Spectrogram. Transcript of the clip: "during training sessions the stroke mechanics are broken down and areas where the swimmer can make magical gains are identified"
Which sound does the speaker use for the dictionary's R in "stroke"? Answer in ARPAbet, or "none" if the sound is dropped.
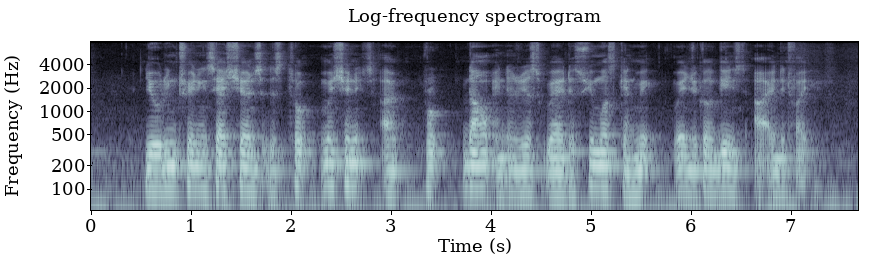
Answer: none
